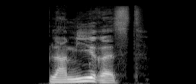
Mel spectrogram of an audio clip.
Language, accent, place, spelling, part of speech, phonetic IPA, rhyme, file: German, Germany, Berlin, blamierest, verb, [blaˈmiːʁəst], -iːʁəst, De-blamierest.ogg
- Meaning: second-person singular subjunctive I of blamieren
